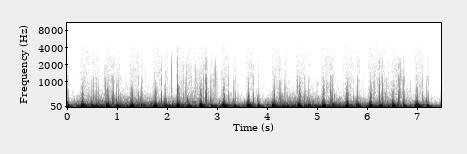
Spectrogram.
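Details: Female heartbeat recorded after squats, during recovery: loud, rapid, regular thumping at roughly 125–130 beats per minute; normal fast heartbeat after exercise.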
